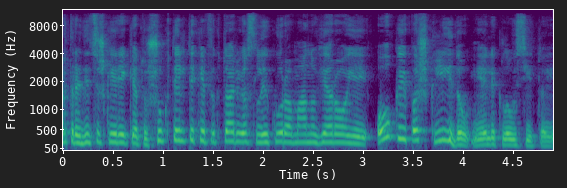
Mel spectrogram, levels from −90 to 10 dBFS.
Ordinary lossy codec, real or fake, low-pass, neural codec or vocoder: AAC, 48 kbps; real; 10.8 kHz; none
